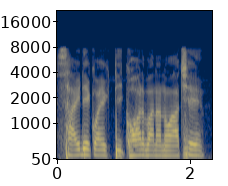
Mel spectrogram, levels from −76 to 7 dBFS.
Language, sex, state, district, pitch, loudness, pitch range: Bengali, male, West Bengal, Cooch Behar, 140 Hz, -15 LUFS, 135-145 Hz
